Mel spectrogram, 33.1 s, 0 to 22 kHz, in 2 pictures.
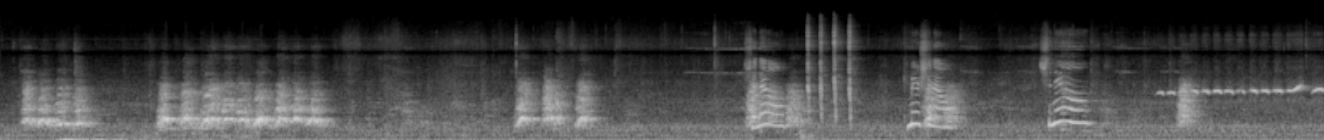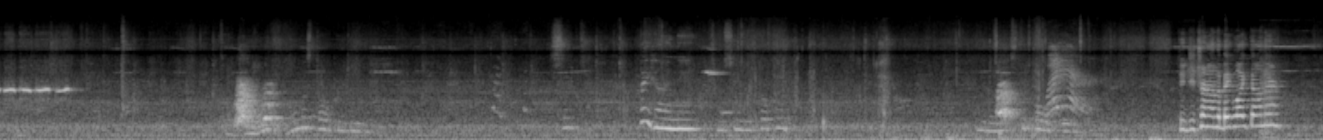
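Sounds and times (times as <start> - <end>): dog drawn-out vocal calls: 18.0 - 20.3.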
